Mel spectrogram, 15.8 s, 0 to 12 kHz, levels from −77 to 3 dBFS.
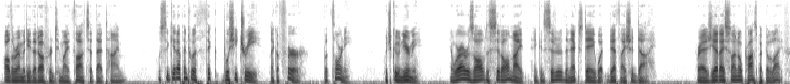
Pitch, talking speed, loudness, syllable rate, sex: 100 Hz, 215 wpm, -20 LUFS, 5.6 syllables/s, male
